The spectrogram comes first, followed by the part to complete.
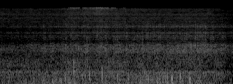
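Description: Steady hissing outdoor noise with faint irregular rustling, fading out just after the end.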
